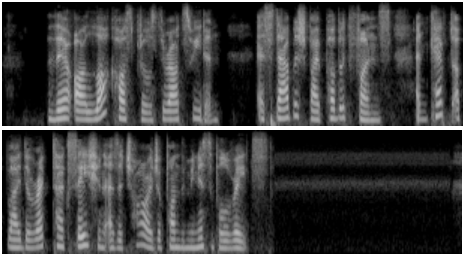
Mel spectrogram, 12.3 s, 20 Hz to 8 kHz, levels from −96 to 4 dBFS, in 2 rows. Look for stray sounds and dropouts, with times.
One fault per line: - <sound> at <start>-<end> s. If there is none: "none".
none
